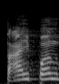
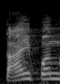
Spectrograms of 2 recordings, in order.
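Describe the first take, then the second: No difference in how they are said.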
